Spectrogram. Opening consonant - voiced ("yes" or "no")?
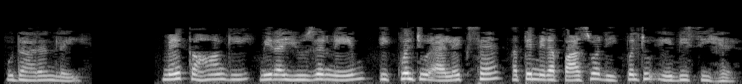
yes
